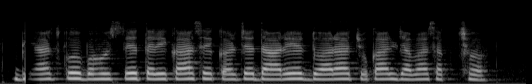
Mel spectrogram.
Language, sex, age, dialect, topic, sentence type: Magahi, female, 46-50, Northeastern/Surjapuri, banking, statement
